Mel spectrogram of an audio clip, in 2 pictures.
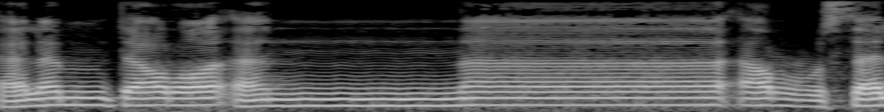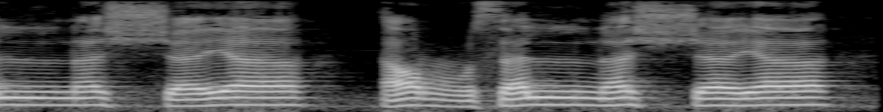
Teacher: فبين الراء وأعطها حقها من الزمن، كذلك اللام. · Term: البينية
